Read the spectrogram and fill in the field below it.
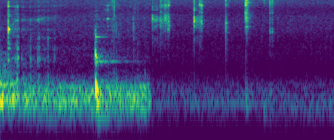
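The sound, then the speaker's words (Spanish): A muffled rustle and thud of tomatoes, half an onion, three garlic cloves and canned chipotle chiles being placed into a glass blender jar, followed by several light, sharp clinks against the glass, with no one talking. “En el vaso de la licuadora colocamos los jitomates, la mitad de la cebolla que ya partí en dos, los tres dientes de ajo, los chiles chipotle de lata,”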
